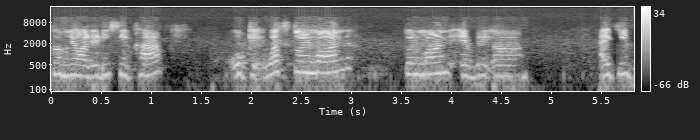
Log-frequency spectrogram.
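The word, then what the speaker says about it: tout le monde: But we don't pronounce it tooth ल mond. एक flow में बोलते हैं तुलमोंद. तो बीच में ब्रेक्स नहीं लेना है. तुलमोंद एक साथ बोलना है.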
